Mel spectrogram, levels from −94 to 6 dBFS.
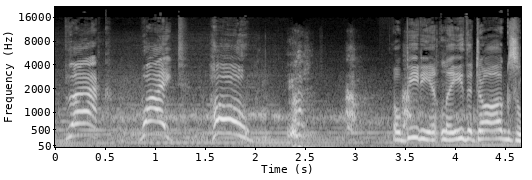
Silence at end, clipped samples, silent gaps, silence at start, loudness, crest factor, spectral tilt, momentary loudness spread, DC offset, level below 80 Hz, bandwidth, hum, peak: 0 s; under 0.1%; none; 0 s; -11 LUFS; 10 dB; -4.5 dB/octave; 11 LU; 0.6%; -32 dBFS; 16.5 kHz; none; 0 dBFS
